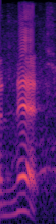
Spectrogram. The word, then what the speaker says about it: net: It's called a net. This is a fishing net. How do we pronounce net? Use the short S sound like red and bed. Net. Then use a stop T.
